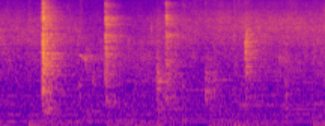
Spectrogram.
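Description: A steak sears in a hot pan, giving a steady hiss and crackle with a few sharper scrapes or clinks of a utensil against the pan, close up and with no talking.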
